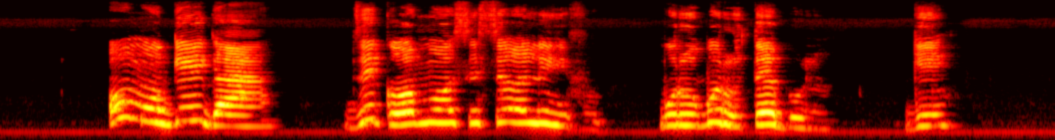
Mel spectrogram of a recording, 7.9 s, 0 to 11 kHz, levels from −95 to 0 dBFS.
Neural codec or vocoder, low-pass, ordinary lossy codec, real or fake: none; none; none; real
